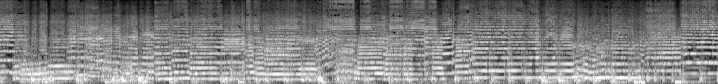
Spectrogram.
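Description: Vietnamese funeral brass band (kèn tây) playing a melody on trumpets and other brass instruments, with sustained notes that change steadily through the phrase.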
